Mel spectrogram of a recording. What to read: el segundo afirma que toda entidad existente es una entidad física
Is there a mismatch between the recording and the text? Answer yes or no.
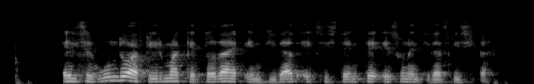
no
